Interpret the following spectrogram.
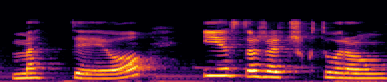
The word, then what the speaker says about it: Matteo: się z imieniem Matteo i nie Włochów częstym problemem jest wymawianie tego imienia jakby tam było jedno te i wtedy słyszymy Matteo natomiast mamy dwa ty które powinny być zaznaczone dlatego mamy Matteo i jest to rzecz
